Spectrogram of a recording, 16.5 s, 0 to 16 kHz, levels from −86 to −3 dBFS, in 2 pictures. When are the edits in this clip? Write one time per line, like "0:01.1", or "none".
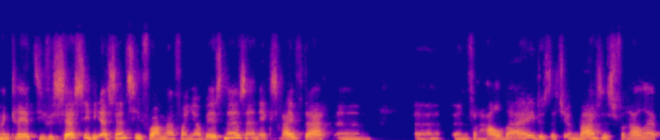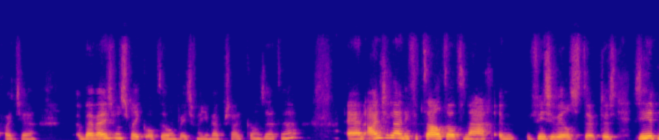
none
